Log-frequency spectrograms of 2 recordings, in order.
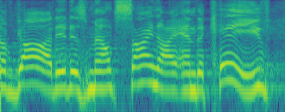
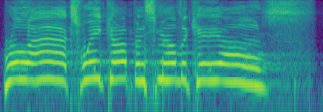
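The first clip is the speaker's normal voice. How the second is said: higher, slow, soothing call; calm him down gently; gentle divine reassurance; reassuring God; 6 semitones higher, slower than usual. Acted. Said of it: "God responds".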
